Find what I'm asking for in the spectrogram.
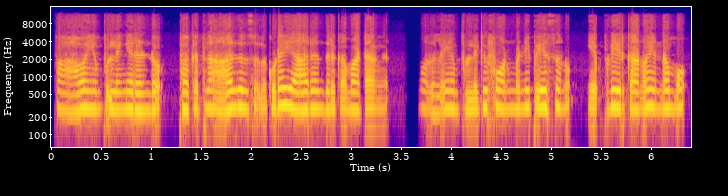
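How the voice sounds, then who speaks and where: A woman's voice: sits high, monotone, fast, creaky, slight background noise. A woman voicing a worried, talkative middle-aged mother in a cartoon, scolding and dramatic. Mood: calm. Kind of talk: cartoon voice acting.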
